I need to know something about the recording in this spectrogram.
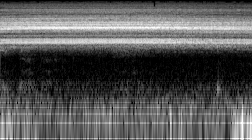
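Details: A chorus of cicadas in the arid, rocky Zaghouan mountains of Tunisia makes a shrill, strident buzz in successions that rise, stop and start again.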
